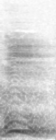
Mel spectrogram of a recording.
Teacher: pronúncia brasileira aí vai simplesmente nasalizar o U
